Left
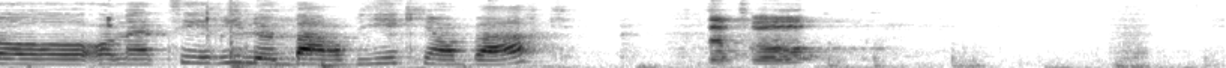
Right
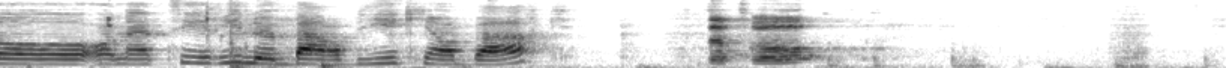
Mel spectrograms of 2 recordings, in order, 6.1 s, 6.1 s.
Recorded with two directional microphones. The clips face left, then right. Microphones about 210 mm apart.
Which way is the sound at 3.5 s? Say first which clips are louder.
Right 4 dB; 50° right (ahead or behind).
